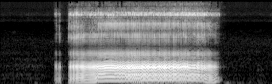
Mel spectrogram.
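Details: Milo snoring in sleep: a short snort followed by one long, throaty, vibrating snore on a single breath.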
